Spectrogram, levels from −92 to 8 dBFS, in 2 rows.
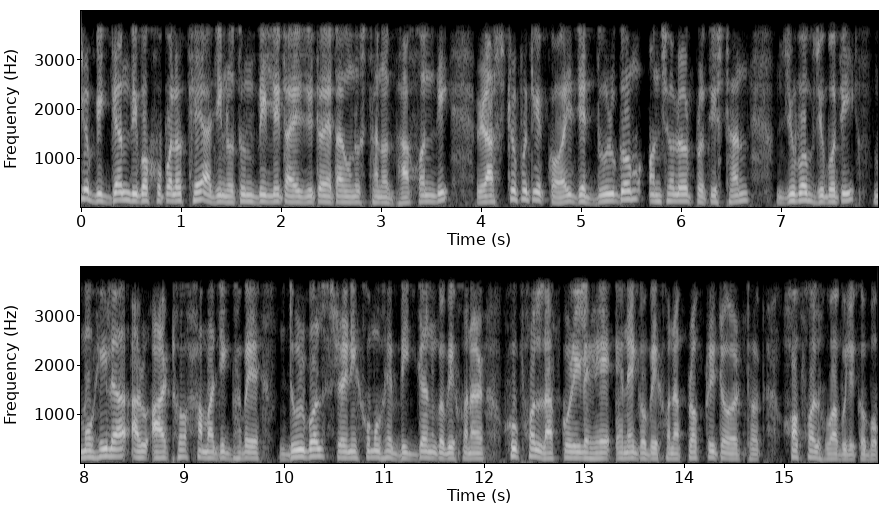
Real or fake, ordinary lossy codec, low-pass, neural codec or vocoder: fake; none; 3.6 kHz; codec, 16 kHz, 4 kbps, FunCodec, trained on Chinese and English, 50 frames a second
